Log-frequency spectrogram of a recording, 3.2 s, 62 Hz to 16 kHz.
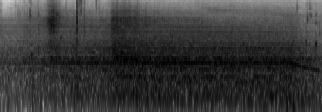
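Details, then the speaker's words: Davey 3/4hp irrigation booster pump with automatic flow switch, fed by 80 PSI well and pressure tank, garden hose connection: steady motor whine sags and winds down as water is shut off; normal pump shutoff on flow switch. "you hear the pump cut off? It has a sensor in here so that when I turn the water back on, you hear the pump come back on?"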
